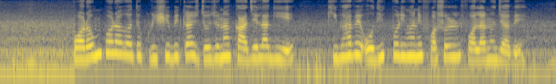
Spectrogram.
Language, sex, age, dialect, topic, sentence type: Bengali, female, 31-35, Standard Colloquial, agriculture, question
